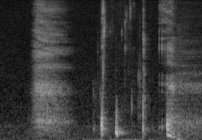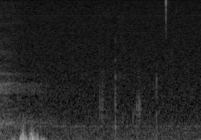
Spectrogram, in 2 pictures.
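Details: Two sneezes a couple of seconds apart with sniffs and breathing between, over faint room hiss, from an adult in a sneezing fit after drinking alcohol; sneezing.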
